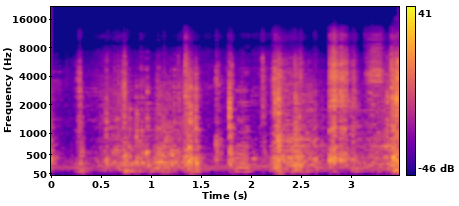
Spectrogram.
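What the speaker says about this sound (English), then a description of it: "And there's all these drawers." Drawers in the camper kitchen of a 1981 Jeep Wagoneer being slid open and shut, a rapid series of close wooden rattles, knocks and scrapes, with someone talking in between.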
